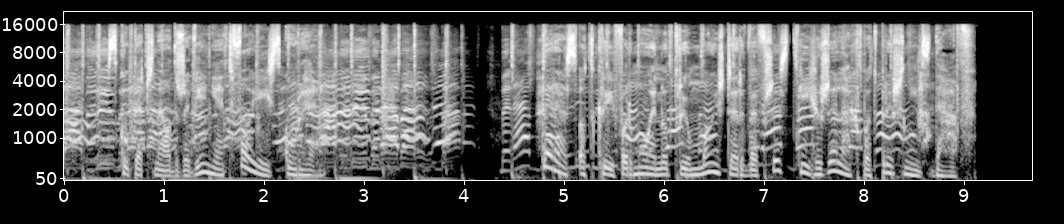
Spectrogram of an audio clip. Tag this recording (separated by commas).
Speech, Music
